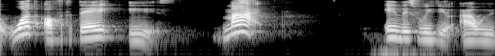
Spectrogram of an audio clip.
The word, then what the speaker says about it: 卖: The word of the day is 卖. In this video, I will teach you how to pronounce it, how to write it, and how to use it.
